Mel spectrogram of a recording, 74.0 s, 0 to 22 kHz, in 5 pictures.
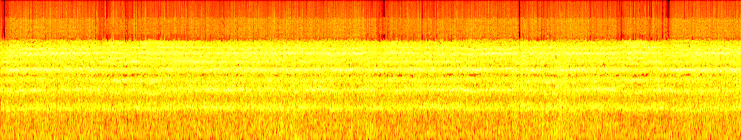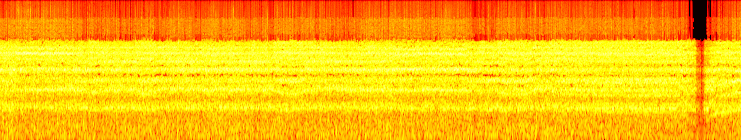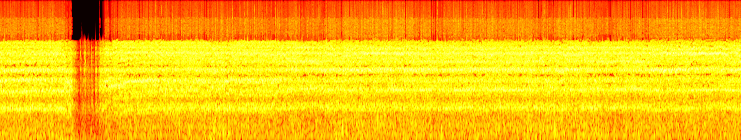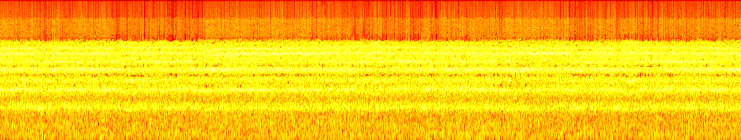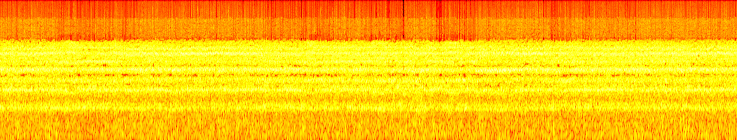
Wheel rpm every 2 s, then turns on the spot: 220, 220, 230, 230, 230, 220, 220, 220, 230, 230, 230, 230, 220, 210, 140, 150, 190, 210, 230, 230, 230, 230, 230, 230, 230, 230, 230, 230, 230, 230, 230, 230, 230, 230, 220, 230, 230.
none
